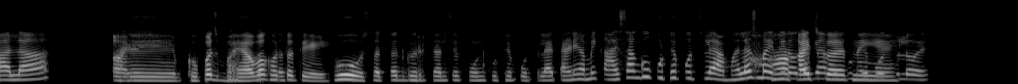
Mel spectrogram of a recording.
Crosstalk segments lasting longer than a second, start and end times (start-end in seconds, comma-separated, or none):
7.5-8.9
